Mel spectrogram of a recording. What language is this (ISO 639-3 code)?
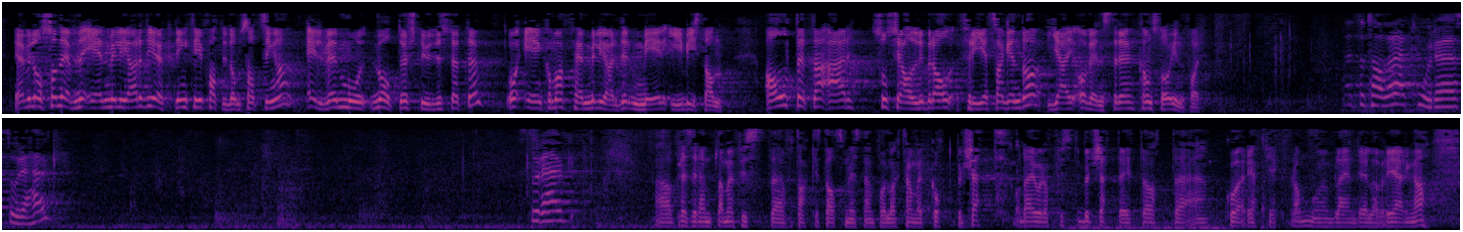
nor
